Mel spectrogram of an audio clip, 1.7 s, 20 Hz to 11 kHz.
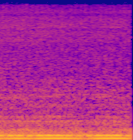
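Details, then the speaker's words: Dad's Jeep, fuel pressure low (50 vs ~60 expected), then pressure reaches 56 but engine still idles rough: low rumble swelling and sagging about twice a second; regulator gauge reading sporadic, fuel problem suspected, not confirmed. "Still isn't running very good though."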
